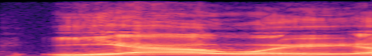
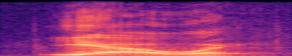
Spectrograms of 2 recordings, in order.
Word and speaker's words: Yahweh: and sisters in greek translations also indicate that yahweh a w y a w h a y h w h i'm sorry should be pronounced yahweh yahweh now also let me show you something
